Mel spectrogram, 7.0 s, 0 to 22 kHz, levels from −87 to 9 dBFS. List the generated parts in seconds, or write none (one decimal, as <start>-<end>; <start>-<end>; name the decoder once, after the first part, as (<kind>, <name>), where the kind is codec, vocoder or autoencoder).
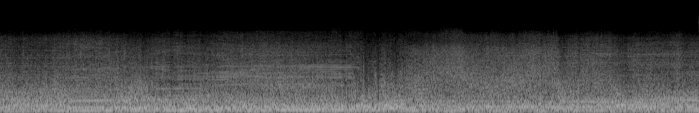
6.3-7.0 (vocoder, BigVGAN v2)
